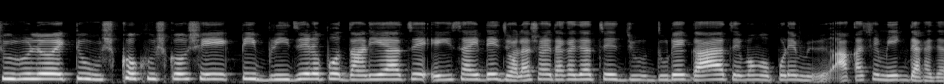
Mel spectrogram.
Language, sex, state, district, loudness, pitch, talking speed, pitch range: Bengali, female, West Bengal, Purulia, -15 LUFS, 230 Hz, 165 wpm, 215-245 Hz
